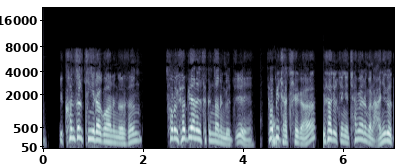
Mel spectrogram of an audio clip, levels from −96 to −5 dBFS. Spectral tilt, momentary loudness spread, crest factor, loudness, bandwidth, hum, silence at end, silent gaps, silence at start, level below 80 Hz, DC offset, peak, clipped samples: -7.5 dB/octave; 9 LU; 18 dB; -23 LUFS; 7.8 kHz; none; 0.05 s; 0.21-0.31 s, 2.04-2.08 s, 2.14-2.45 s, 4.40-4.47 s; 0 s; -60 dBFS; under 0.1%; -4 dBFS; under 0.1%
